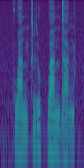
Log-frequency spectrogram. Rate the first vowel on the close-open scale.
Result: open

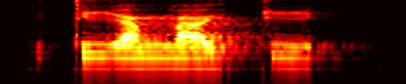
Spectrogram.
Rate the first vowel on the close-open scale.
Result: close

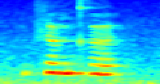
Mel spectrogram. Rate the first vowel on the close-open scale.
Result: open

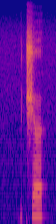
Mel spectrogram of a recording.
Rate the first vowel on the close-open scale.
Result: mid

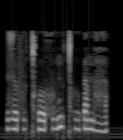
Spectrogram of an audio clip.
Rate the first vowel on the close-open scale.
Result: mid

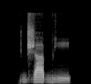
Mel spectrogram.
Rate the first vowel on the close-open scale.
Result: open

